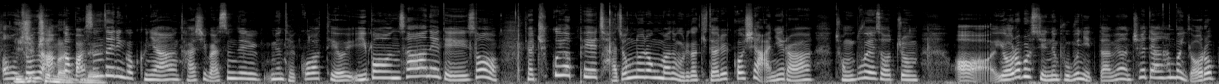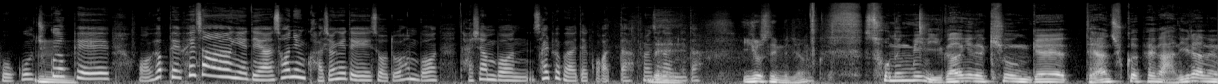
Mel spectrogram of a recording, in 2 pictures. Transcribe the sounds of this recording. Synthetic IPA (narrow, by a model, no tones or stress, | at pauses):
ʌt͡ɕɡak͈amaɭss͈ɯmdɯɾinɡʌkɯɲaŋtaɕʰimaɭs͈ɯmdɯɾimjʌntwe̞ɭk͈ʌk͈atʰe̞joibʌnsʰaːne̞de̞esʰʌkɯɲaŋt͡ɕʰu̥k͈̚ujʌpʰe̞t͡ɕad͡ʑʌŋnoɾjʌŋmanɯnuɾiɡakidaɾiɭk͈ʌɕʰia̰ɲiɾa | t͡ɕʌŋbue̞sʰʌt͡ɕom | ʌ̰jʌɾʌboɭs͈uinːɯnpubuɲiːt̚t͈amjʌnt͡ɕʰwe̞de̞anɦambʌnjʌɾʌboɡot͡ɕʰukkujʌpʰe̞ | ʌçjʌpʰe̞ɸwe̞d͡ʑaŋe̞de̞ɦansʰʌɲinkwad͡ʑʌŋe̞de̞e̞sʰʌdoɦambʌn | taɕʰiɦambʌnsʰaɭpʰjʌbajadwe̞ɭk͈ʌk͈a̰t̚t͈akɯɾʌnseŋɡaɲimɲida | iɡos̬ʰɯɲimɡɯɲasʰonɯŋminiɡaŋinɯɭkʰiunɡe̞te̞ɦant͡ɕʰu̥k͈ujʌpʰe̞ɡaa̰ɲiɾanɯ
